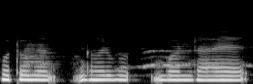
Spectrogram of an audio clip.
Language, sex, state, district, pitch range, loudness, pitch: Hindi, female, Jharkhand, Deoghar, 205-210 Hz, -11 LUFS, 205 Hz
